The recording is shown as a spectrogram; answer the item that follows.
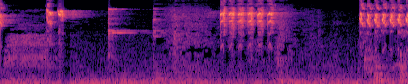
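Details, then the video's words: Olive-backed sunbird (kolibri ninja) in full, lively song with prominent bar-winged prinia (ciblek) phrases: brief high whistled notes, then fast buzzy trills of rapid pulses near the top of the range, each lasting about half a second, with gaps between. "KOLIBRI NINJA GACOR FULL MATERI SULTAN, TONJOLAN CIBLEK !"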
